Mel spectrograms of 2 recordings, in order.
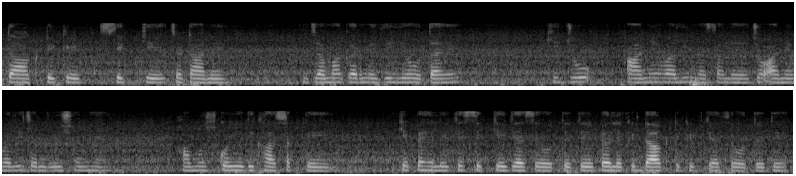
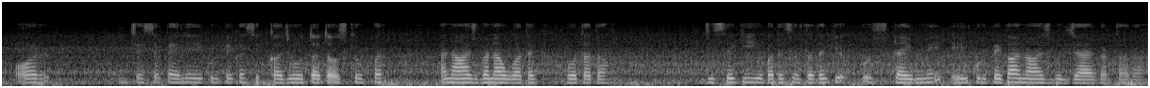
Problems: constant background noise, low volume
